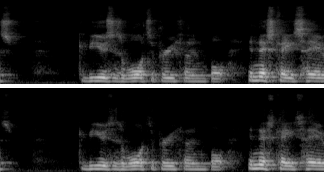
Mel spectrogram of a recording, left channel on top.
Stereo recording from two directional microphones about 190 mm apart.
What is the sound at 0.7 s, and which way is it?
Speech, 35° right (ahead or behind).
